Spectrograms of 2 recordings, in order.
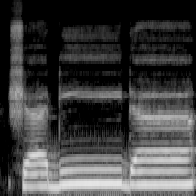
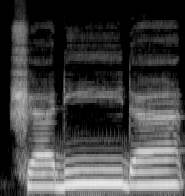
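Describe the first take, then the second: The two takes are said the same way.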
